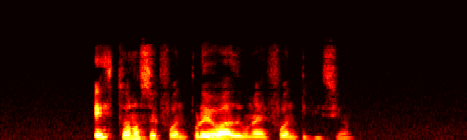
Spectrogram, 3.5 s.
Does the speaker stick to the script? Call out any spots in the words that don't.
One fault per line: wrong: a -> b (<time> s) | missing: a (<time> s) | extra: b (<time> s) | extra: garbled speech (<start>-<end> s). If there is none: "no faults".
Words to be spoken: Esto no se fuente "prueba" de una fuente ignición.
no faults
